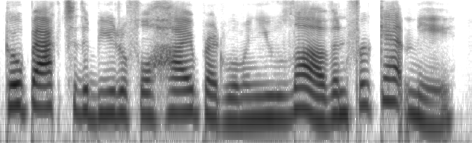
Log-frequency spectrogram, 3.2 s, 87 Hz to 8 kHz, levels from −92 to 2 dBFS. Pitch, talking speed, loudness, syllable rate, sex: 215 Hz, 245 wpm, -20 LUFS, 5.7 syllables/s, female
